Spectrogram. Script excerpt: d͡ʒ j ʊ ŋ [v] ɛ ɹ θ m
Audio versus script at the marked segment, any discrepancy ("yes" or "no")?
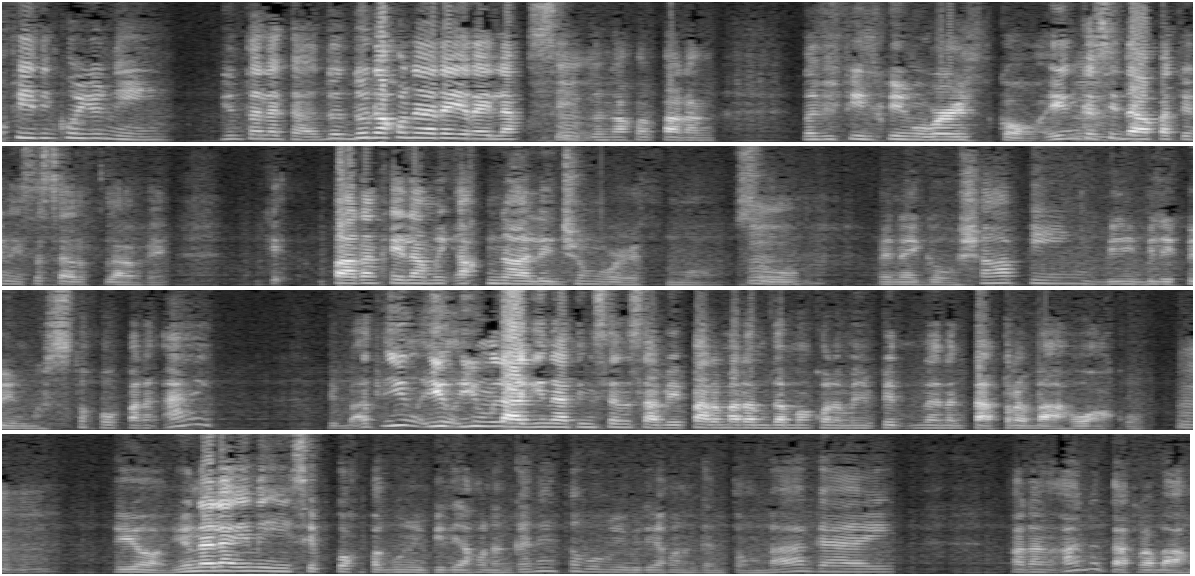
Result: yes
